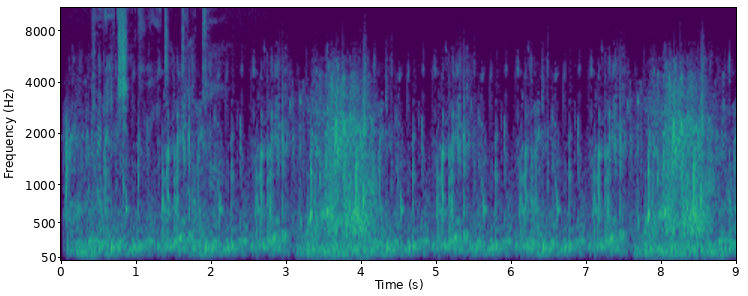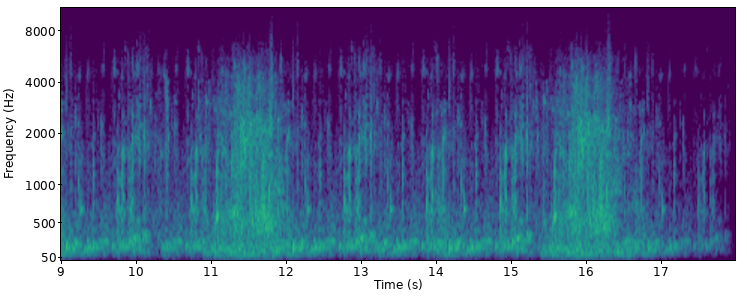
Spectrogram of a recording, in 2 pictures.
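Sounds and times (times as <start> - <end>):
underwater bubbles: 0.0 - 17.9.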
